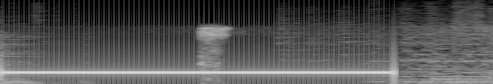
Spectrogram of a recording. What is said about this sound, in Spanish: A ver, no se diga más, vamos a marcarle, no haga ruido, ahí entró la llamada.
